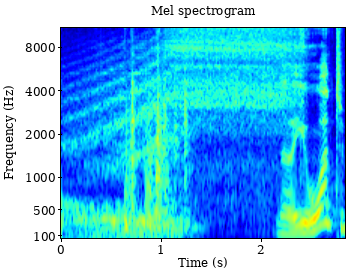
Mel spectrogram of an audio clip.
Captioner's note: wood whooshing and clattering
